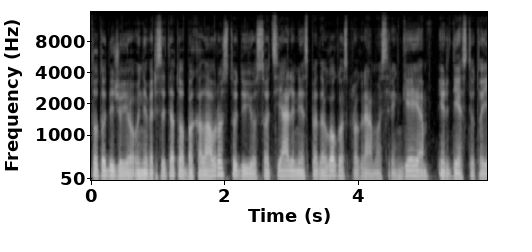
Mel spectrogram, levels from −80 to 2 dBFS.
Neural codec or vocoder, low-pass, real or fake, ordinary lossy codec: none; 14.4 kHz; real; Opus, 64 kbps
